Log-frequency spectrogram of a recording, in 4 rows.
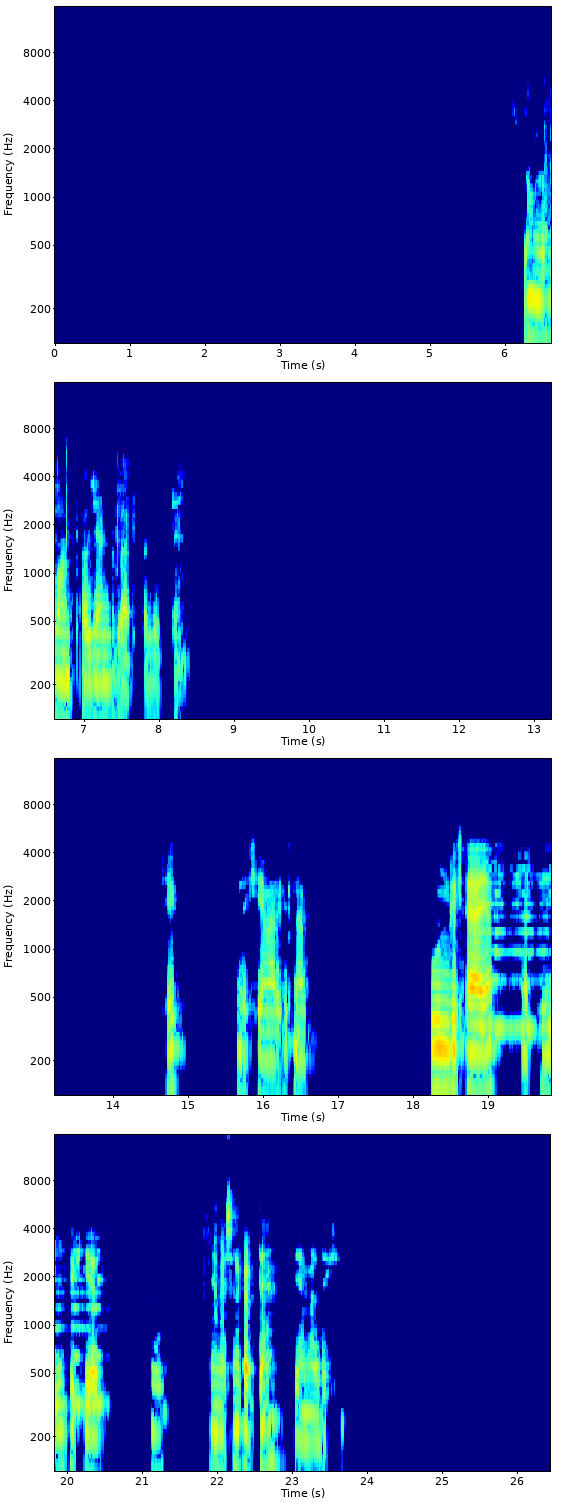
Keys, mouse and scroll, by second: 0.1 g, 1.7 click, 11.6 click, 11.6-12.2 middle drag, 13.5-14.4 scroll down 2, 14.4-15.0 middle drag, 15.4-16.0 scroll up 2, 16.2-18.8 middle drag, 18.6 scroll up 1, 20.3-20.9 middle drag, 21.8 space, 24.5 space, 24.5-25.4 middle click, 25.7 scroll down 1, 26.2-26.4 middle drag.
